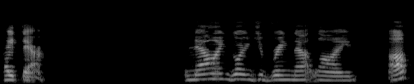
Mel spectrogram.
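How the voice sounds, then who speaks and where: A woman's voice: medium pitch, steady tone, slow, pushed and bright, rough recording. A woman art teacher leading children through a step-by-step drawing lesson, encouraging them with praise and prompts.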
